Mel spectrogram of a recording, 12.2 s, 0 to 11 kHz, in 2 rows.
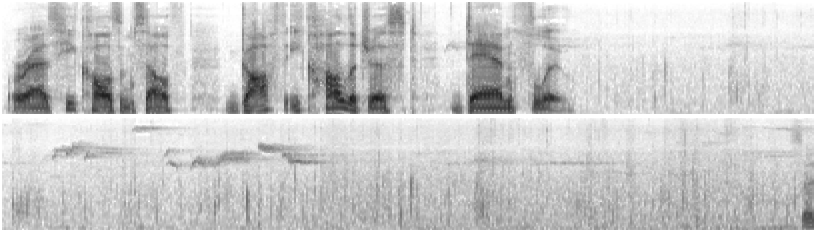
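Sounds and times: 
speech: 0.1 - 4.3
bird chirps: 2.8 - 12.1
footsteps crunching on a path through wooded parts of a cemetery: 4.0 - 12.1.

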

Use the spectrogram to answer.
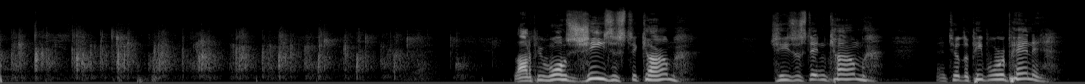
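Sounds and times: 
audience clapping hands: 0.0 - 5.5
speech: 5.2 - 7.0, 7.7 - 10.6.

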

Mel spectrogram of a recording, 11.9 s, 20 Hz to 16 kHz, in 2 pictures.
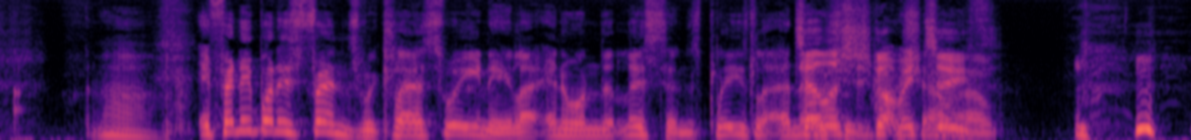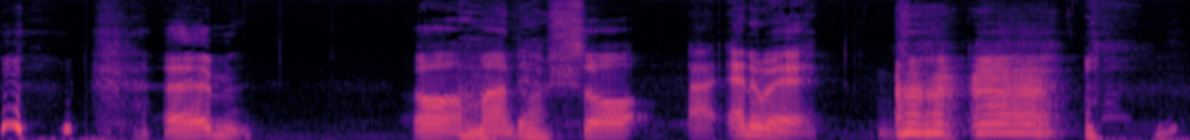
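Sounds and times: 
speech: 0.5 - 7.3, 8.0 - 11.9
short guttural grunt: 10.4 - 11.4
loud rough throat clearing: 10.4 - 11.9.

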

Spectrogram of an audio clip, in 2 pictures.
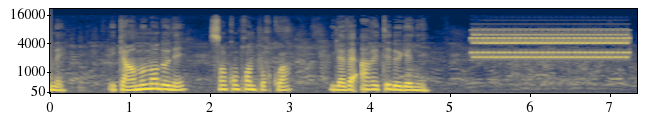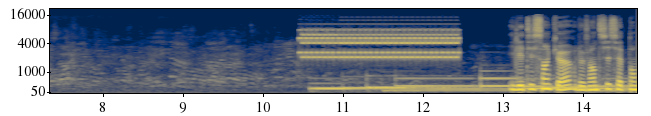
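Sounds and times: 
speech: 0.0 - 4.8, 13.1 - 14.6
murmuring crowd chatter: 0.0 - 12.8
shrill electronic mobile phone ringtone: 5.3 - 7.3, 10.4 - 12.5.

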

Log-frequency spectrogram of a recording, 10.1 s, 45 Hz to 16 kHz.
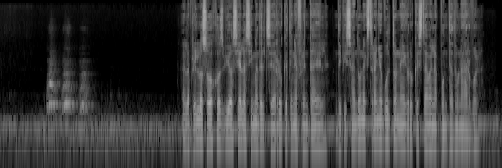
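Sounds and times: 
steady low hum: 0.0 - 10.0
dog barking: 0.9 - 2.0
speech: 3.6 - 9.9.

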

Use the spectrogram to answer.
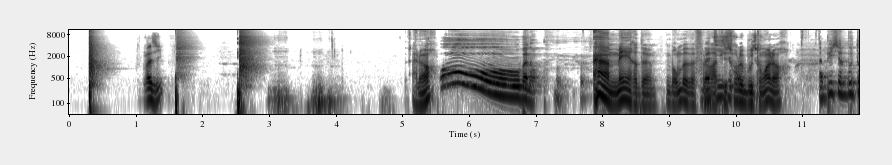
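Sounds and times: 
speech: 1.1 - 1.7, 5.2 - 11.8
sharp loud hand claps: 1.6 - 3.0.

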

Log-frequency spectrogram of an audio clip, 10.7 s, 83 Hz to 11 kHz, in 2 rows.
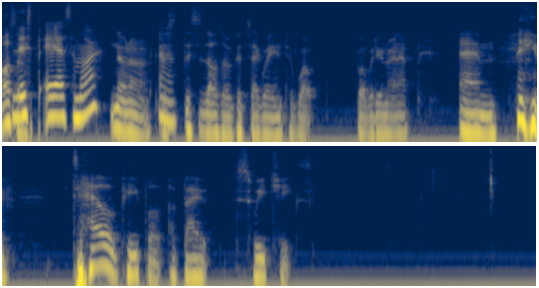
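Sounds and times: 
speech: 0.0 - 8.5
steady low electrical hum: 0.0 - 10.6
wet chewing with crunchy bites: 8.7 - 10.6.

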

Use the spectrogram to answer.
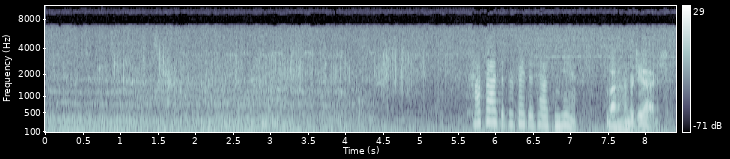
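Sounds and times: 
bushes crackling and rustling under a car: 0.0 - 6.2
car engine rumbling while driving off road: 0.0 - 6.4
speech: 5.7 - 8.4.

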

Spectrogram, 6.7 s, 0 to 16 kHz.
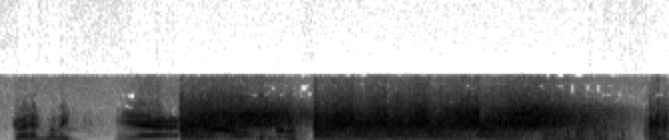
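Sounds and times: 
speech: 0.2 - 5.5
gunshots fired at close range with the gun held up close to muffle it: 1.8 - 6.5.

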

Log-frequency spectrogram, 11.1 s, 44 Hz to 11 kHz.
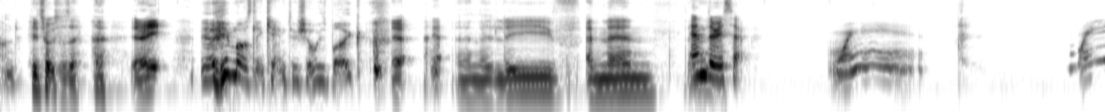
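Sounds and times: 
speech: 0.1 - 7.5, 8.3 - 9.2, 10.8 - 11.0
human voice imitating a cat meow: 8.3 - 9.2, 10.7 - 11.0.

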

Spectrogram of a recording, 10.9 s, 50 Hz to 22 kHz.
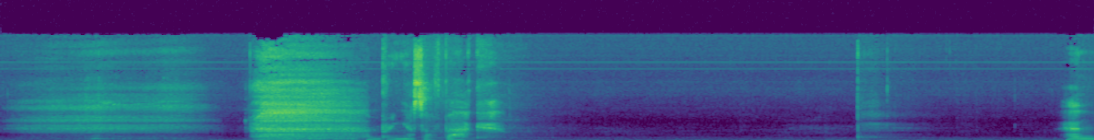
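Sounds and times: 
deep breath during a guided self-regulation exercise: 0.0 - 3.7
speech: 3.7 - 5.1, 10.7 - 10.9.

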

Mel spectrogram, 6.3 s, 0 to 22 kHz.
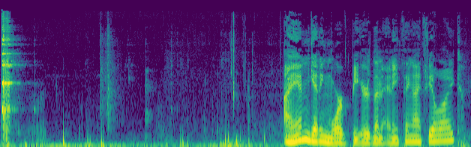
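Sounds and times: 
glass clinking while mixing a cocktail: 0.0 - 0.6
speech: 3.8 - 6.2.

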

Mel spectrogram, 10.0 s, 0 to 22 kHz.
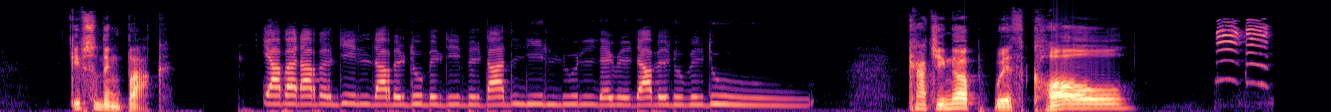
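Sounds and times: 
speech: 0.5 - 1.3, 2.0 - 6.2, 6.8 - 9.4
rubber squeaky toy squeaks: 9.1 - 9.6.

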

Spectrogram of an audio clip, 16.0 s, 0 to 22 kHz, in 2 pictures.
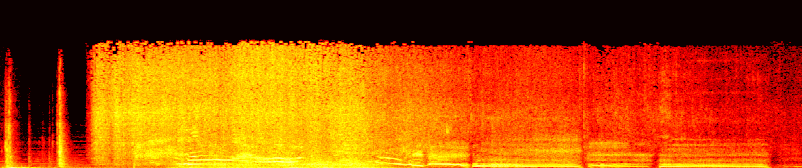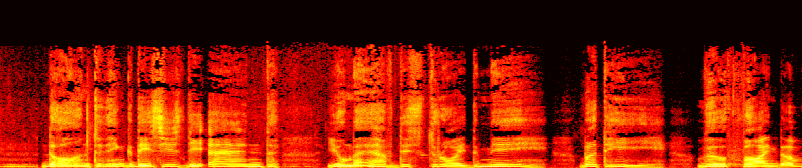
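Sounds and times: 
water spraying from a shower hose: 0.9 - 7.6
speech: 9.0 - 16.0.

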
